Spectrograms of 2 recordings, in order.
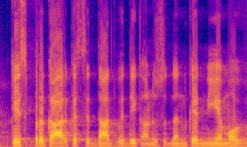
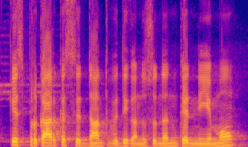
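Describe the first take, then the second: The two takes are said the same way.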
